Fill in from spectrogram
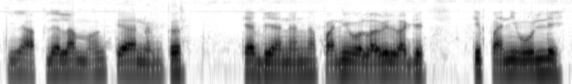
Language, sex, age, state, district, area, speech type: Marathi, male, 18-30, Maharashtra, Wardha, rural, spontaneous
